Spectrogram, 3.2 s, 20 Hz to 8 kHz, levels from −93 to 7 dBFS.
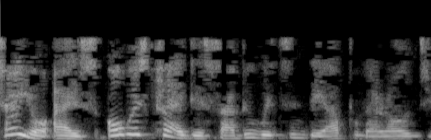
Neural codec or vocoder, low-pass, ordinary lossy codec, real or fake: codec, 16 kHz, 4 kbps, FreqCodec, smaller model; 7.2 kHz; MP3, 24 kbps; fake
